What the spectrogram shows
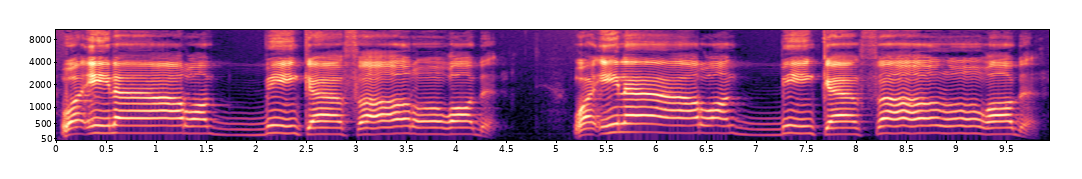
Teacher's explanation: ربک کا جو ہے وہ را موٹا ہے، اور فرغب را اور غائن جو ہے وہ موٹے ہیں، اور با کے اوپر جو ہے وہ کلکلا ہوگا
